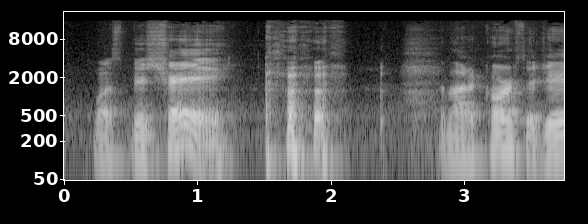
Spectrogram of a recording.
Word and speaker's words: Bitche: was appropriate name like I said the French pronunciation was Bechet about of course the ji is called a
